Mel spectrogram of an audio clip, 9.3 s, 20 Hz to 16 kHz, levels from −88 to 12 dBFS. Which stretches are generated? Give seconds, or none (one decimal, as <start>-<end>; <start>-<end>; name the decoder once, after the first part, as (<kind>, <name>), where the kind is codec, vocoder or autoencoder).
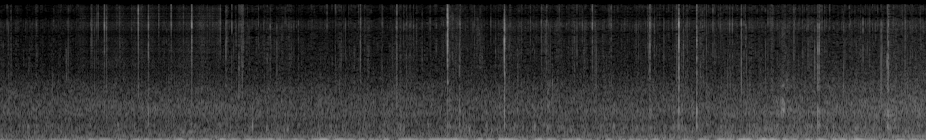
0.8-2.2 (autoencoder, DAC-VAE)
